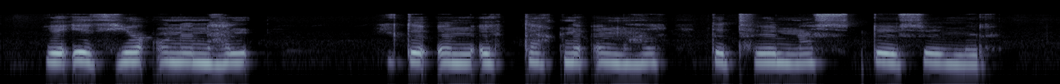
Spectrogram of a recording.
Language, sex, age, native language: Icelandic, male, 12, Icelandic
